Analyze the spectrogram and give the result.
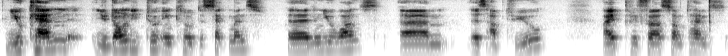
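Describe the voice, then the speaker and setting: A man giving an informal step-by-step software tutorial as an instructor, halting at times and stressing key points by repeating them. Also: on the high side. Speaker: travel booking software instructor.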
